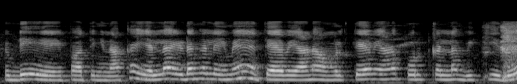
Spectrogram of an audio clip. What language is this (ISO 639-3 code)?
tam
